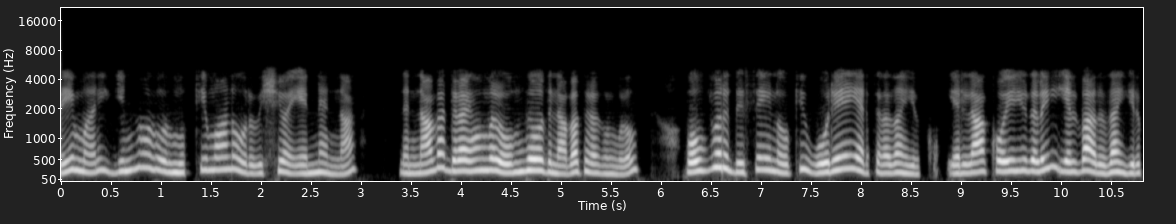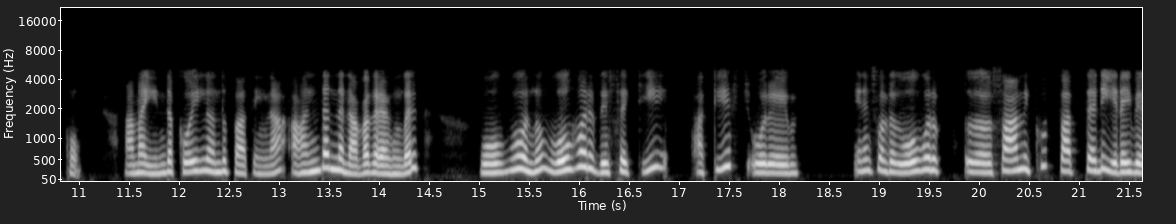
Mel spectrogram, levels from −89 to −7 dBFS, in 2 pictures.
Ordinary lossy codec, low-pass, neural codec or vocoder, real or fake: none; 5.4 kHz; codec, 16 kHz, 1 kbps, FunCodec, trained on LibriTTS, 50 frames a second; fake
